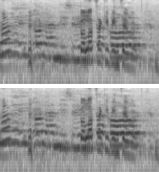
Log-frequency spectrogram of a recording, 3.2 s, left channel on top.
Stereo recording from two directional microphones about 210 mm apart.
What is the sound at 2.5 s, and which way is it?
Speech, 5° right (ahead or behind).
